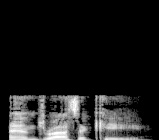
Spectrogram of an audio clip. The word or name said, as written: androsace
